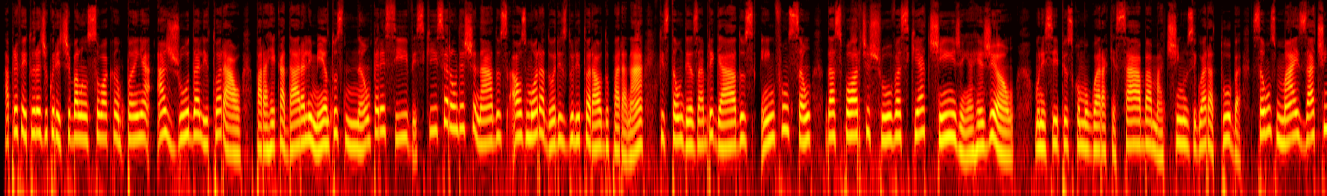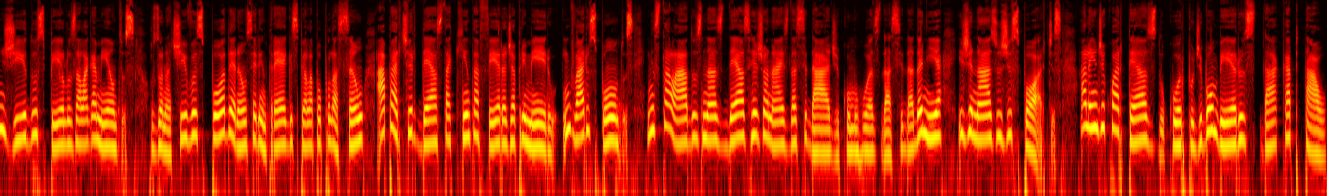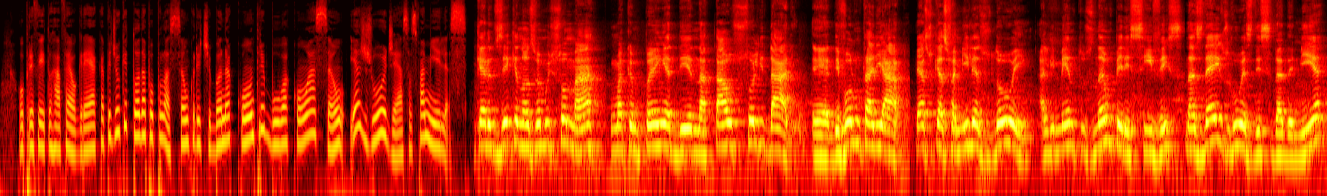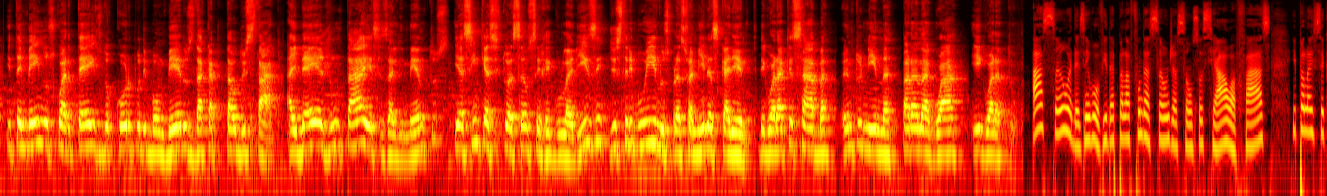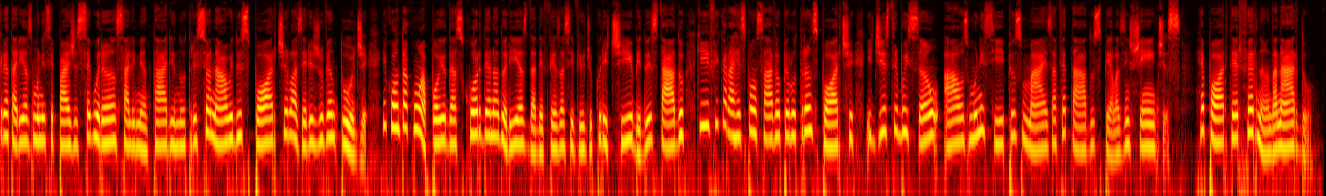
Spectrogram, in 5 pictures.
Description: O prefeito Rafael Greca pediu que toda a população curitibana contribua com ação e ajuda as famílias.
